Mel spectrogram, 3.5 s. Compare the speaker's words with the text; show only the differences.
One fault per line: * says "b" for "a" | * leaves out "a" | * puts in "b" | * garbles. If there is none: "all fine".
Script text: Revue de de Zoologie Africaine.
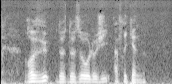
all fine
